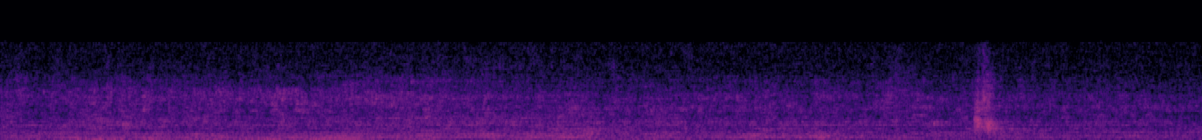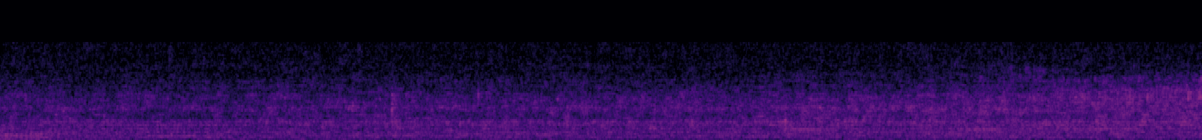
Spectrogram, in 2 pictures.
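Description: Very faint, steady hiss of minced-meat keema simmering in a pot on a gas burner, with one short tick about five seconds in.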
